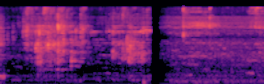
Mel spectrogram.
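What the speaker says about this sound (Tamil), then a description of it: "இப்போ தண்ணியை கொஞ்சம் கொஞ்சமாக ஊற்றி மிக்ஸ் பண்ணிடலாம்." Water trickling and dripping into a bowl of gram flour batter for bread bajji while it is mixed, faint splashy pouring that stops abruptly, then a quieter wet mixing sound.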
